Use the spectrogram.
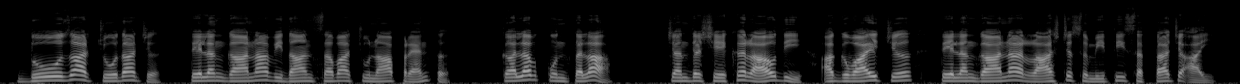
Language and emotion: Dogri, neutral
